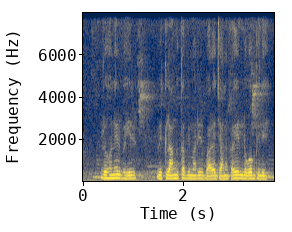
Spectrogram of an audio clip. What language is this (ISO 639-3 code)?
mag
